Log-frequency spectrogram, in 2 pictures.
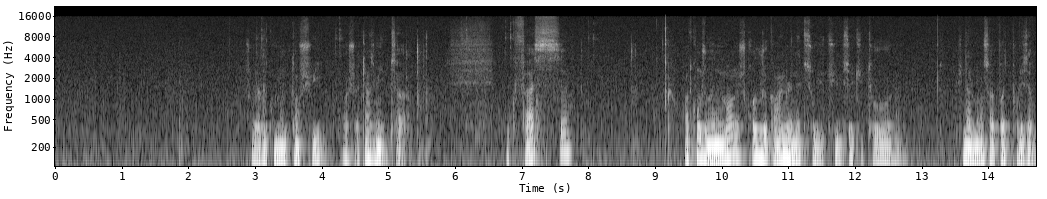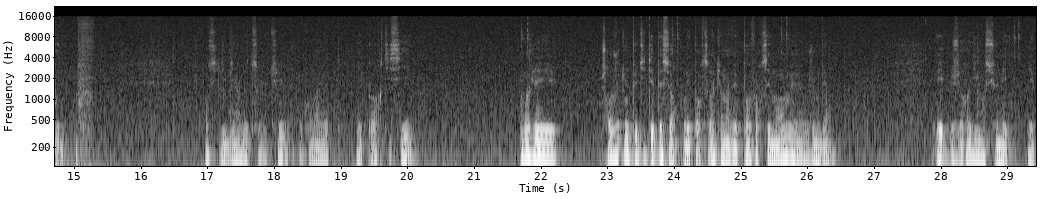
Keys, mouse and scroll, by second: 5.4 ctrl+Tab, 6.8-9.9 right drag, 9.0-11.0 middle drag, 17.2 e, 26.5 middle click, 26.9-27.8 scroll up 1, 27.8 scroll up 1, 28.0-29.1 middle drag, 29.1-29.4 drag, 29.1-29.4 right drag.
